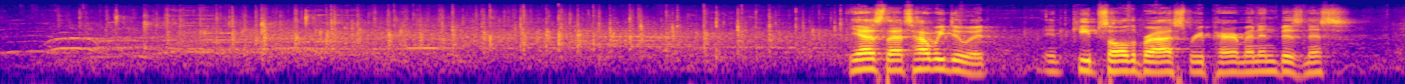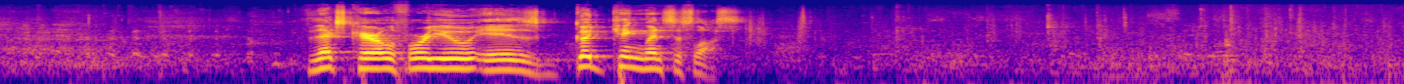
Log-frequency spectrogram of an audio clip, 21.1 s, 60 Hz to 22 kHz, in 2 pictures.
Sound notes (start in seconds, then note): 10.4 audience laughing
